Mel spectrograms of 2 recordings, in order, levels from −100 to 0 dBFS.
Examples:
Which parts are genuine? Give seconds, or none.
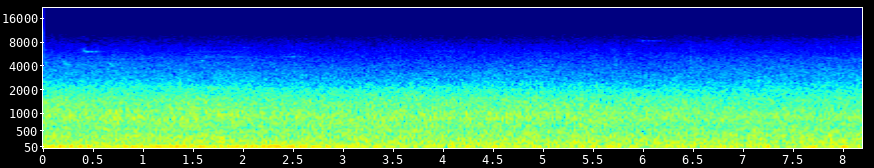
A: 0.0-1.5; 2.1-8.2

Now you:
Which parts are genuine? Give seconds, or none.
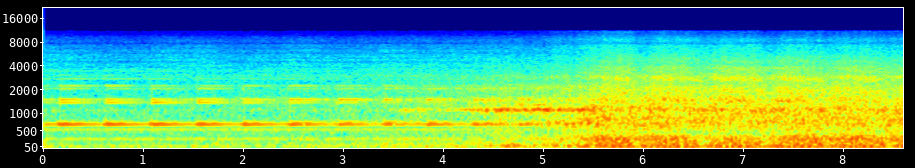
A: 0.0-8.6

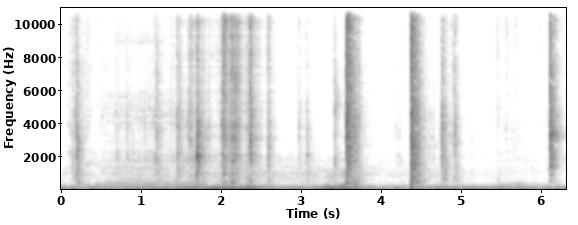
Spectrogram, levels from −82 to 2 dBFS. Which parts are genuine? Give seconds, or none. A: 0.0-1.4; 3.4-6.3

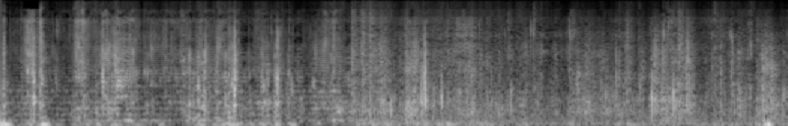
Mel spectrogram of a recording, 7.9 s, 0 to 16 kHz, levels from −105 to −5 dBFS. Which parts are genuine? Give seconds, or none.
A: 3.5-7.9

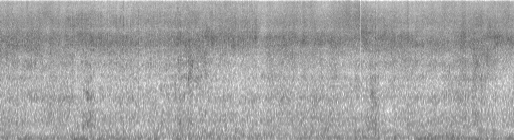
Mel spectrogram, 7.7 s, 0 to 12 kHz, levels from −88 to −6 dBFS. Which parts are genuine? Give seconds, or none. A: 1.0-3.9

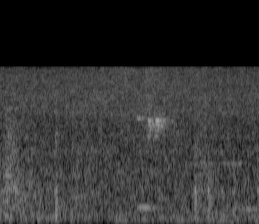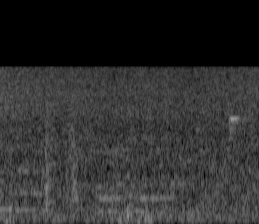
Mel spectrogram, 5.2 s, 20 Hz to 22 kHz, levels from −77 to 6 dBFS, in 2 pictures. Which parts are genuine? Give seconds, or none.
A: 0.0-5.2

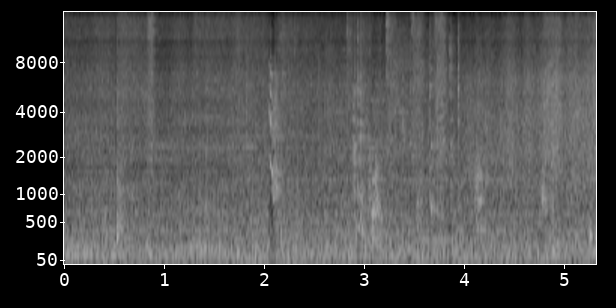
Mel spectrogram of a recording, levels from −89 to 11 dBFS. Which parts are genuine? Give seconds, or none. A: 1.7-5.3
